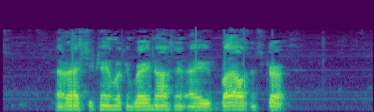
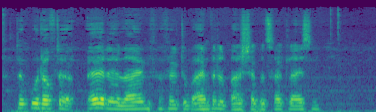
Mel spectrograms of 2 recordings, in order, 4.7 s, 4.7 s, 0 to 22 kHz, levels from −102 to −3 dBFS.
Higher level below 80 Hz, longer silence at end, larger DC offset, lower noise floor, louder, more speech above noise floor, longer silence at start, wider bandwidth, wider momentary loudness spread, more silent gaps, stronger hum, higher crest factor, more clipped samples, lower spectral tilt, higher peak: about the same, -54 dBFS vs -54 dBFS; first, 1.1 s vs 0.45 s; neither; first, -65 dBFS vs -50 dBFS; first, -19 LUFS vs -26 LUFS; first, 47 dB vs 25 dB; first, 0.7 s vs 0.05 s; second, 7.6 kHz vs 16.5 kHz; second, 6 LU vs 13 LU; neither; neither; about the same, 20 dB vs 20 dB; neither; first, -7 dB/octave vs -4.5 dB/octave; first, -2 dBFS vs -6 dBFS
